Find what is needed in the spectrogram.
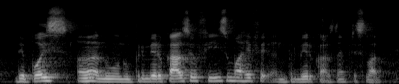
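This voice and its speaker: A man talks at a very fast pace with ordinary pitch variation. His tone is dark, mellow and somewhat breathy. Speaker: high school Portuguese teacher. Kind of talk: online class lecture.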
